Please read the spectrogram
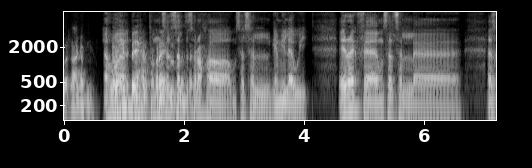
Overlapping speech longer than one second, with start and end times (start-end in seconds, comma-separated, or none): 0.7-2.3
